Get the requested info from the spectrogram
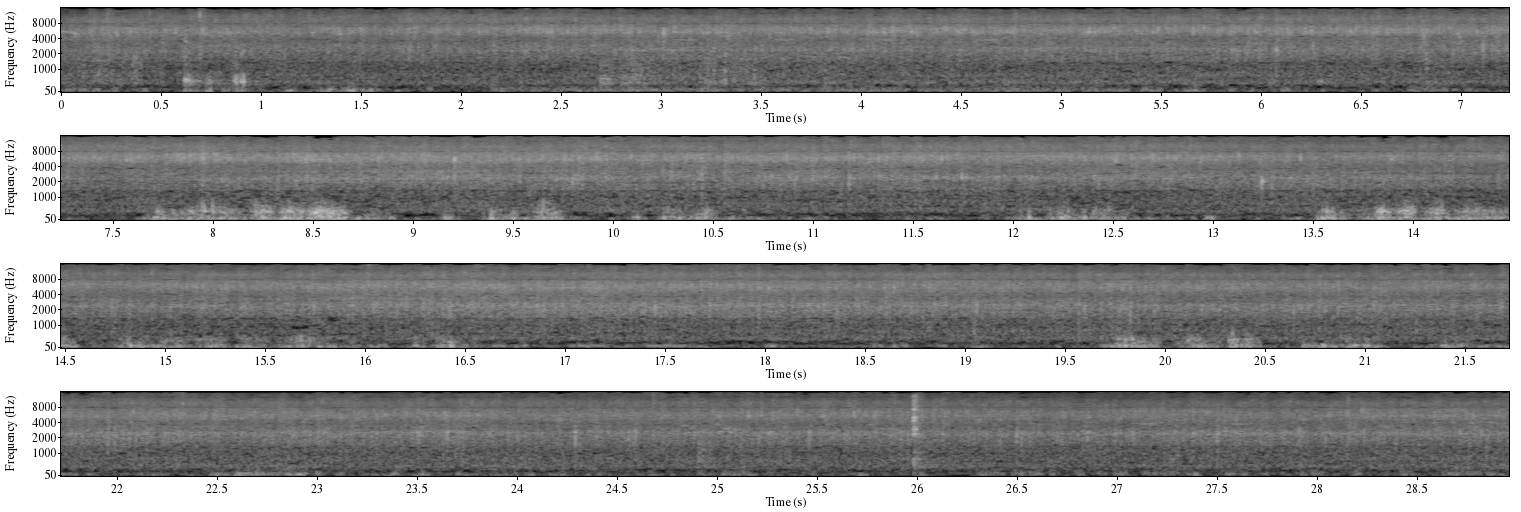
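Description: Peppercorn steaks sizzling steadily in a frying pan, with a few knocks of handling about eight, fourteen and twenty seconds in and a sharp click near the end.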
